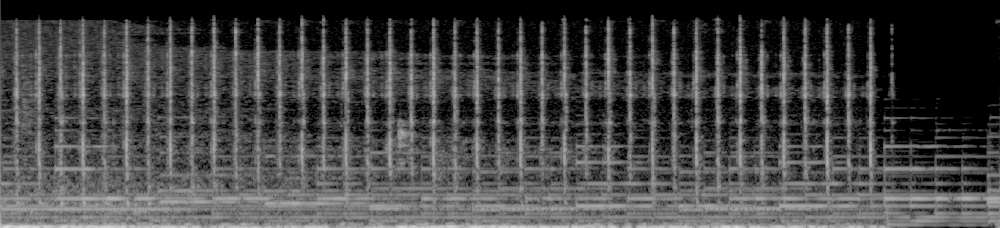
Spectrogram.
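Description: A clock-ticking sound effect over soft background music, about four ticks a second, marking a countdown timer for thinking time; the ticking stops about a second before the end.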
